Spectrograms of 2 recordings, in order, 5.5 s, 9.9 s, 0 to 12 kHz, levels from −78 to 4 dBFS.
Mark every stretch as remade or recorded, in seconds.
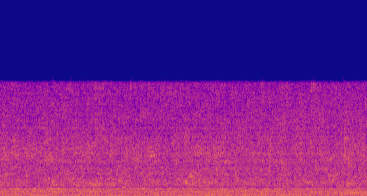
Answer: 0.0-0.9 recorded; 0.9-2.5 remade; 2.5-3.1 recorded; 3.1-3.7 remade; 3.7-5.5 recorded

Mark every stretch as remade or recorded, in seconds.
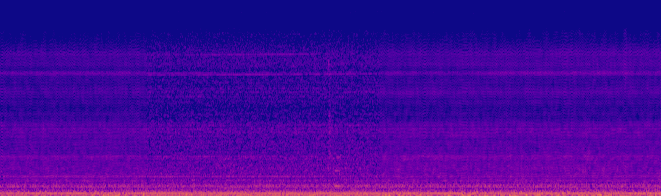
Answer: 0.0-2.2 remade; 2.2-5.7 recorded; 5.7-9.9 remade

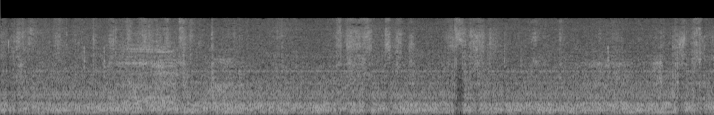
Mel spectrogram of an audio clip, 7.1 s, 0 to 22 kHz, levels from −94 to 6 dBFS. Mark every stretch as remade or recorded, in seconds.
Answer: 0.0-1.1 recorded; 1.1-3.7 remade; 3.7-5.0 recorded; 5.0-5.7 remade; 5.7-7.1 recorded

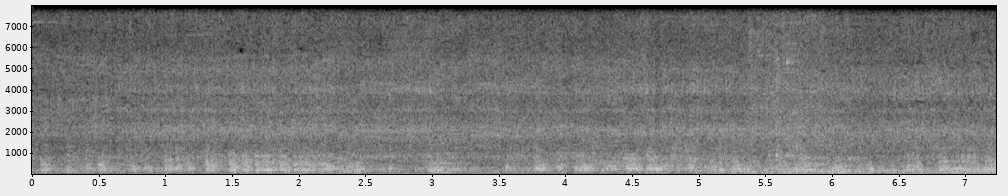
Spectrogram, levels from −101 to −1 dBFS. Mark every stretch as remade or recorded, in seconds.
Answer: 0.0-2.1 recorded; 2.1-4.6 remade; 4.6-7.2 recorded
